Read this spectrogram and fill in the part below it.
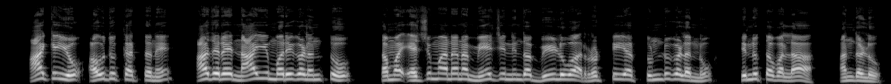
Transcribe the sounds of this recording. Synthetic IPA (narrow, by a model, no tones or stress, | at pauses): aːkejuʔɐwd̪ukɐɾt̪ːɐne̞ | aːd̪ɐɾe̞naːjimɐɾiɡɐɭɐnt̪u | t̪ɐmːɐʔed͡ʒɐmaːnɐnɐmeːd͡ʒinind̪ɐbiːɭuʋɐɾo̞ʈːijɐt̪uɳɖuɡɐɭɐnːu | t̪inːut̪ːɐʋɐlːɐ | ɐnd̪ɐɭu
